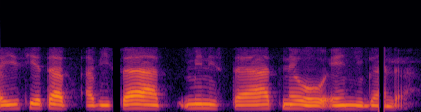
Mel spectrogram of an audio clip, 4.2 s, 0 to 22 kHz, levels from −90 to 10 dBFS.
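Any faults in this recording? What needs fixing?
The speech has packet loss filled with silence: hard gaps at 1.12 to 1.20 s (80 ms) and 3.78 to 3.84 s (60 ms). The receiver inserted pure silence for missing audio, so each hole starts and ends with a hard edge. Both lengths are multiples of 20 ms, which fits 20 ms packets through the G.711 telephone path. Concealment would have bridged the gaps with stretched or repeated sound, and a gate would have faded in and out instead of cutting sharply. Enabling packet loss concealment and a larger jitter buffer would prevent it.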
